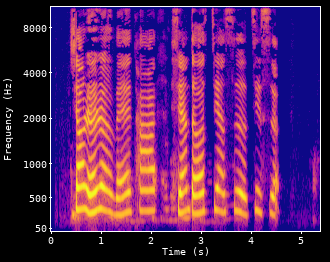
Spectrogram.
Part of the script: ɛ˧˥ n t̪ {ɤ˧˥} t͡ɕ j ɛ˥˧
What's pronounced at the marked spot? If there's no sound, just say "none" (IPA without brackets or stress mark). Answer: ɤ˧˥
